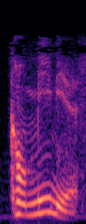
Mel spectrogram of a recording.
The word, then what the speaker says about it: Comenius: John Amos Comenius. Comenius. Subgenius Comenius. Okay. Well, in Czech, I think they say Komensky. In German, they use the Latin name as they would call him then Comenius, not Komensky.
